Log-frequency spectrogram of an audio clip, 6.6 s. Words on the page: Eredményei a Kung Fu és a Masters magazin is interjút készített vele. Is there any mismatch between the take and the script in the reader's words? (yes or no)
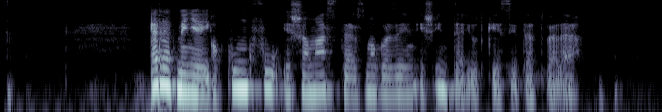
no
